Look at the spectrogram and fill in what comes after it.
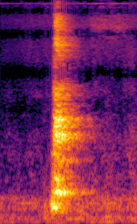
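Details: Five-month-old Shiba Inu puppy, frightened by a washing machine, gives one sharp, loud bark that cuts off quickly and fades, with a quiet room around it.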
